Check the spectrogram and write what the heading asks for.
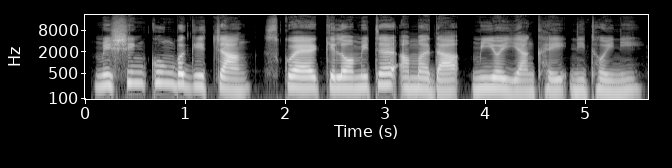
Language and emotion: Manipuri, neutral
